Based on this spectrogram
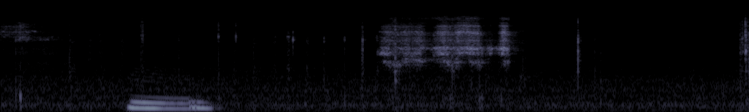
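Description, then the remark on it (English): A computer keyboard being handled: scattered soft clicks, then a brief rustling clatter of plastic keys. A short low voiced hum sounds near the start. “It's naked! My keyboard is naked!”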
